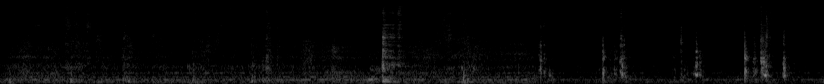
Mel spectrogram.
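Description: Soft rubbing of hands rolling a log of cottage-cheese dough on a countertop, then a large kitchen knife cutting the dough into chunks, its blade knocking sharply on the countertop about six times in the last two seconds. One louder knock comes about four seconds in.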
